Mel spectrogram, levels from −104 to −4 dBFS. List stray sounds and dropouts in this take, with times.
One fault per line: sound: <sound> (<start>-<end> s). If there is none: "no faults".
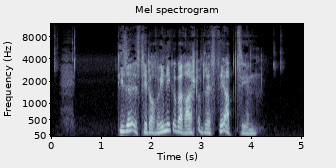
no faults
